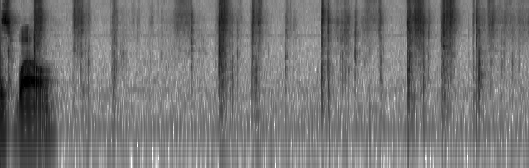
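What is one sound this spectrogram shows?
Cards slap and flick as they are shuffled.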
